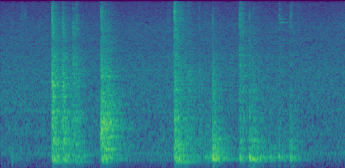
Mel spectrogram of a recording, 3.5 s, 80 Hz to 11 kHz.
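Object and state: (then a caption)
Steel panel hammered on a dolly, solid metal-to-metal contact. A hammer strikes a steel Triumph Spitfire door skin six times during restoration bodywork, with a curved steel dolly held behind the panel. Each blow gives a short, solid metal-to-metal clank with a low ring near 260 Hz that dies away quickly. The sound is solid rather than hollow, showing the panel is properly backed by the dolly.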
